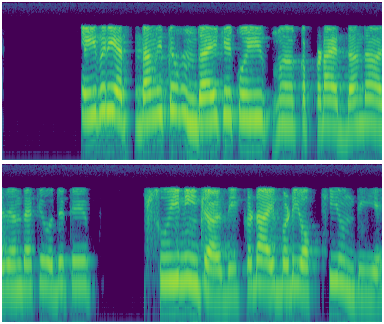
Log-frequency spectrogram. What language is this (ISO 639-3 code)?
pan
